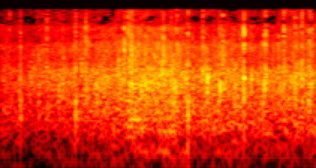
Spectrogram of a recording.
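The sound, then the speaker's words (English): A gathering of pop stars, actors, film directors and decorated servicemen in the Kremlin's ornate St. Andrew's Hall applauds the president's entrance: dense, continuous clapping, loud and sustained, with faint crowd murmur. “Pop stars, actors, film directors and decorated servicemen applauded as the president entered St. Andrew's Hall with its giant chandeliers, gold-trimmed columns.”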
